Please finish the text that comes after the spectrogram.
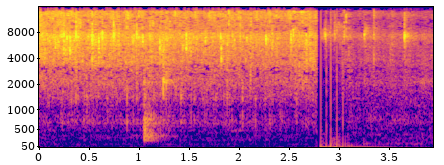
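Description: Shapla (water lily) fritters fry in plenty of oil with a close, crackling sizzle, then a sudden loud clatter is followed by a louder, busier burst of frying.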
